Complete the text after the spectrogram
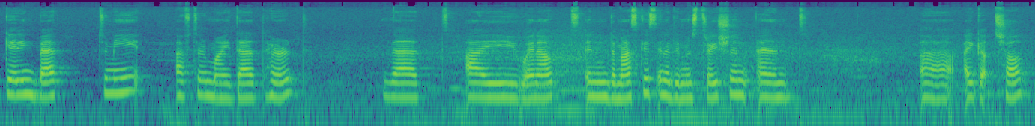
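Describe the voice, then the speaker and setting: A young woman of twenty-one with a Syrian accent tells her story in an interview, slow to find her words and often repeating them. Her voice sits slightly high but stays level, with a gravelly fry and a dark, mellow tone. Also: little pitch movement, a little hiss or hum. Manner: halting, repeats words, measured and subdued. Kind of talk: personal testimony.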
